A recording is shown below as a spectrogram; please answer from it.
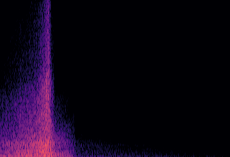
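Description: Cinematic trailer whoosh sound effect: a noisy swell that rises in pitch and loudness to a sharp peak about half a second in, then cuts off, leaving a low rumble that fades within the next second.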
